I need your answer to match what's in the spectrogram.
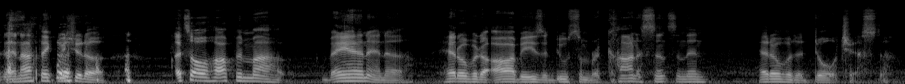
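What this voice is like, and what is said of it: Put-on Southern Georgia accent. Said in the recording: “I'm a Southern Georgia man, and I'm speaking Southernly... with my accent... you're sounding in top form. Did you get even more Southern?”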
